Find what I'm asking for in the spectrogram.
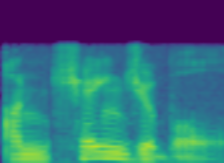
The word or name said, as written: unchangeable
